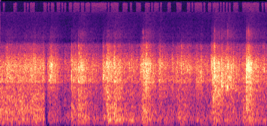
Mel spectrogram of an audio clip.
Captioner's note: footsteps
